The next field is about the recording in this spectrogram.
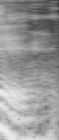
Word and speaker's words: Ridder: Desmond Ridder? – Desmond Ridder, yeah. – Ridder is how they pronounce it. Ridder. It's Ridder, in my opinion.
